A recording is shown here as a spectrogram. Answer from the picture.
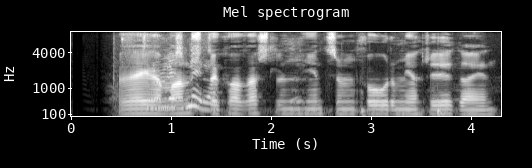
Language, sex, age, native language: Icelandic, male, 13, Icelandic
